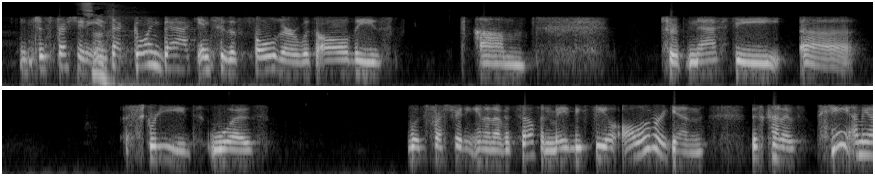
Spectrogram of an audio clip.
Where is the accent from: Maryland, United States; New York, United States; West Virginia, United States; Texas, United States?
New York, United States; New York City; this book that was nominated for the Women's Prize for Fiction was not even reviewed in my hometown paper, the New York Times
